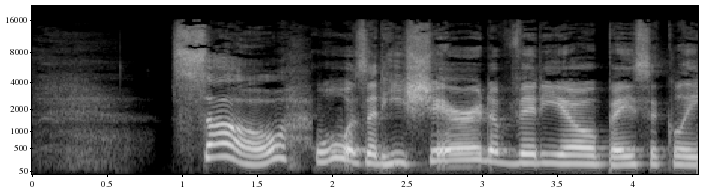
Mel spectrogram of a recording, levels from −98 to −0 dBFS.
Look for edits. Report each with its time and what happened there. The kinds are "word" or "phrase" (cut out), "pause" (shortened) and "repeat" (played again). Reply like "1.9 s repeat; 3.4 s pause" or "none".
1.9 s phrase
